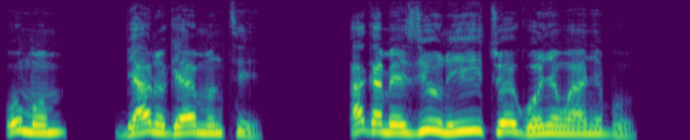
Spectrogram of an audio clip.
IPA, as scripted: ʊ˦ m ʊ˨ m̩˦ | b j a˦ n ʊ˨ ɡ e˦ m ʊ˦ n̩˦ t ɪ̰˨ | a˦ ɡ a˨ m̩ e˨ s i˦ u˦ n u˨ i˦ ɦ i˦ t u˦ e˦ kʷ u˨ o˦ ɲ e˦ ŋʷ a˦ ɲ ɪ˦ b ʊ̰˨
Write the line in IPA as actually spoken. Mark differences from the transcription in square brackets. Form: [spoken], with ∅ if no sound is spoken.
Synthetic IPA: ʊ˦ m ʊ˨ m̩˦ | b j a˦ n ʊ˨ ɡ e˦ m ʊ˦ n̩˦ t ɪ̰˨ | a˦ ɡ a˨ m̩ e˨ [z] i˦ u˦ n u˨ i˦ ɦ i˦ t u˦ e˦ [ɡʷ] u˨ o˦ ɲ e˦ ŋʷ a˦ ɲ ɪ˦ b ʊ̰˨

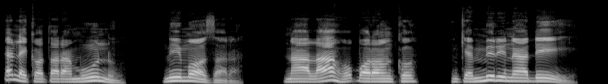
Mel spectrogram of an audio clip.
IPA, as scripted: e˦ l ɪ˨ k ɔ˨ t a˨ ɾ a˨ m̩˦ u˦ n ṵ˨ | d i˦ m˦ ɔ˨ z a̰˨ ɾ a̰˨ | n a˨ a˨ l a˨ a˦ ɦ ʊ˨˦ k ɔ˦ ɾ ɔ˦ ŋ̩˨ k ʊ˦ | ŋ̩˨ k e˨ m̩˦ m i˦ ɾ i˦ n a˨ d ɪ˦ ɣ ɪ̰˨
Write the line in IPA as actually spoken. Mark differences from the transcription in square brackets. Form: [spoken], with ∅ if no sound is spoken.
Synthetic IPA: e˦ l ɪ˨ k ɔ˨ t a˨ ɾ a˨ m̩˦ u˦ n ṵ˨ | [n] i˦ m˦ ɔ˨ z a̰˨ ɾ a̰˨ | n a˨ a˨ l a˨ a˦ ɦ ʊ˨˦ [k͡p] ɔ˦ ɾ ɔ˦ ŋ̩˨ k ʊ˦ | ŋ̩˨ k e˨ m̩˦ m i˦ ɾ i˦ n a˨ d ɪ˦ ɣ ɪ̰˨

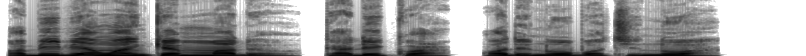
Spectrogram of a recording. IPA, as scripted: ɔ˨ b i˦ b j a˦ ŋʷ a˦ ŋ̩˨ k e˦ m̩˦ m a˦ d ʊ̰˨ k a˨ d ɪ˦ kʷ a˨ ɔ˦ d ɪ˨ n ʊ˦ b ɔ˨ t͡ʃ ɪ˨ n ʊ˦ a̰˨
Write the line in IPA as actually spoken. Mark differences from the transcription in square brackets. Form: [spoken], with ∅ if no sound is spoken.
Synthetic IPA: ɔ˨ b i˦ b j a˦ ŋʷ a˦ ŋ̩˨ k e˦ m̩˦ m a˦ d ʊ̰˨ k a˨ d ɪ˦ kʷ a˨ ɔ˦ d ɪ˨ n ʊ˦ b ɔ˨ t͡ʃ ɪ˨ n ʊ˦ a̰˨

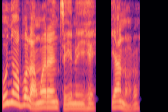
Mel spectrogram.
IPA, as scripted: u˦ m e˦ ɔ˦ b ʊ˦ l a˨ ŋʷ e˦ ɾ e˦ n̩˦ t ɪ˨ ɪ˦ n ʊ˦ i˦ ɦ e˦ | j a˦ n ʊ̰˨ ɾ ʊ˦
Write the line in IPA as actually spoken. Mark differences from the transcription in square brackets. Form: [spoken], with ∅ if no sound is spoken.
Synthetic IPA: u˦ [ɲ] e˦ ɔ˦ b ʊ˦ l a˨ ŋʷ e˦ ɾ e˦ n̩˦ t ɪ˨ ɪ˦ n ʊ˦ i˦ ɦ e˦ | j a˦ n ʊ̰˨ ɾ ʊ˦

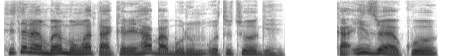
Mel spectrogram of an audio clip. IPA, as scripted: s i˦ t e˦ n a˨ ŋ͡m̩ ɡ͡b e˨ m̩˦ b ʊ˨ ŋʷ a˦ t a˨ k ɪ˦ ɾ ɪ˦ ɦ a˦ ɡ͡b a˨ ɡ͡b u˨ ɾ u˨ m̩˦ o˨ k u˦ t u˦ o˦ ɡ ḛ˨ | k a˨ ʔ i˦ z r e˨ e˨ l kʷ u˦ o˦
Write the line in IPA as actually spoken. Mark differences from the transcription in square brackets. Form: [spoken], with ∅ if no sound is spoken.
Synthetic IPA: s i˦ t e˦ n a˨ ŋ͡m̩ ɡ͡b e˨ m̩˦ b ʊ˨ ŋʷ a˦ t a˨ k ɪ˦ ɾ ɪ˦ ɦ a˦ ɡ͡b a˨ ɡ͡b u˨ ɾ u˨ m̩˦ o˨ [t] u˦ t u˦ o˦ ɡ ḛ˨ | k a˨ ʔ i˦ z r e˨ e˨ l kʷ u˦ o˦

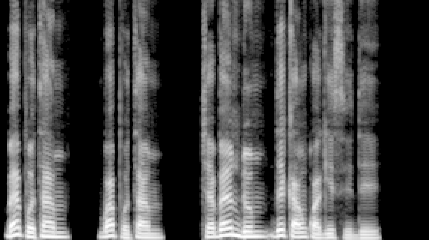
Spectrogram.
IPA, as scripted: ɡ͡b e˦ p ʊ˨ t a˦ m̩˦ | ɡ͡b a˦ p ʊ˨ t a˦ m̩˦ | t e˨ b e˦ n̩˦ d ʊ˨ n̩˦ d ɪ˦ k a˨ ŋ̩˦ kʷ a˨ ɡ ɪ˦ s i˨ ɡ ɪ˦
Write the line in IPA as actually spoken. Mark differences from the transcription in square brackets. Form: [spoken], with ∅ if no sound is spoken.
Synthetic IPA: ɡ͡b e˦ p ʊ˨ t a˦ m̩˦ | ɡ͡b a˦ p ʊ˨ t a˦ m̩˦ | [t͡ʃ] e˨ b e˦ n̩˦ d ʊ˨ [m̩˦] d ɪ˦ k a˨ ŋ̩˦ kʷ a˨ ɡ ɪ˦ s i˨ [d] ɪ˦

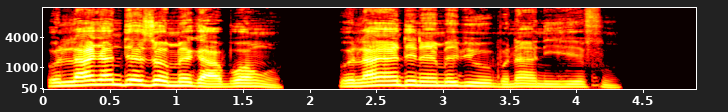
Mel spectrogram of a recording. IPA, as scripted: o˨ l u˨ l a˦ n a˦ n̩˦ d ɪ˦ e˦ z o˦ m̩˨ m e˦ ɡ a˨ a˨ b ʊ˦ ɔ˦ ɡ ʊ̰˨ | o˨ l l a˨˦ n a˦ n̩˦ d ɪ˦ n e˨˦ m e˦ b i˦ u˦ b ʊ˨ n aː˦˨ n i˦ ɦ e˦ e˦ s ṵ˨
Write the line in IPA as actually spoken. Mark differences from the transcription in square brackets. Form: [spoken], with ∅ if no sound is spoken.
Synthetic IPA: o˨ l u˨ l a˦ [ɲ] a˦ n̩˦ d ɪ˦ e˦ z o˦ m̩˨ m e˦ ɡ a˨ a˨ b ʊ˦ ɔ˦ [ŋ] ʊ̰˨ | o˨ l l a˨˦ [ɲ] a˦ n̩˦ d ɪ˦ n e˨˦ m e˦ b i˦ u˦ b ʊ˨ n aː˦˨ n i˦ ɦ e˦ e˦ [f] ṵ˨

